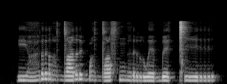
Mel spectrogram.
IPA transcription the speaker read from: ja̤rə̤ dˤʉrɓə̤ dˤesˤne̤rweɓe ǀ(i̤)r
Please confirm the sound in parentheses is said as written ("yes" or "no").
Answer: no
